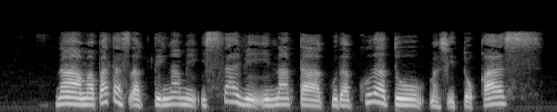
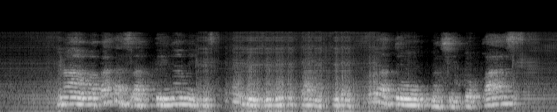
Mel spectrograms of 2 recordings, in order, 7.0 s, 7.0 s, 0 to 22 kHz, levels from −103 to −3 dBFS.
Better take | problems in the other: first | noise reduction (neural separator model SepFormer DNS4)

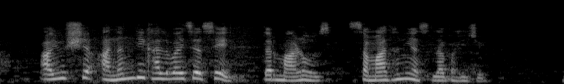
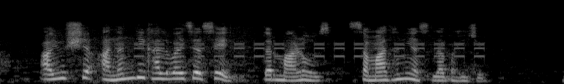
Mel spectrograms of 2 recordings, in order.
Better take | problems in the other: first | background sound (Telephone); 19 dB below the speech

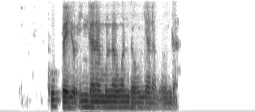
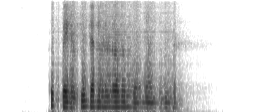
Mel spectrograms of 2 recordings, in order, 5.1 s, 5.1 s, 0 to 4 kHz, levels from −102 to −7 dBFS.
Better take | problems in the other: first | noise reduction (neural separator model SepFormer WHAMR!)

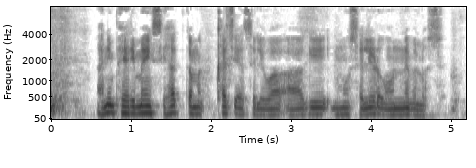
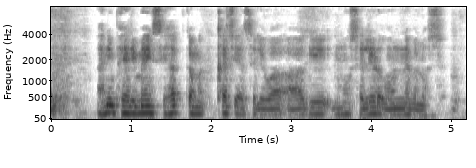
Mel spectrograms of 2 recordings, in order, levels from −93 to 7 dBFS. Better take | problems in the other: first | room echo; dies away in 0.2 s

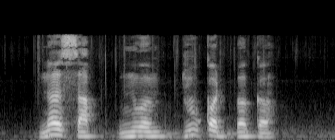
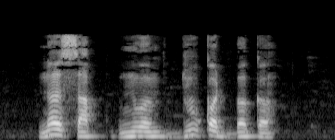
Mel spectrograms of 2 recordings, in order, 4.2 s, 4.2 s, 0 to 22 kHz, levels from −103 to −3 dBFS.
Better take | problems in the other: second | noise reduction (neural separator model SepFormer DNS4)

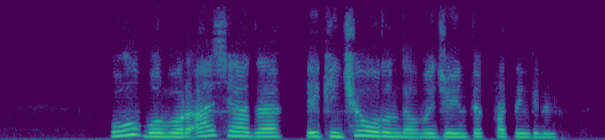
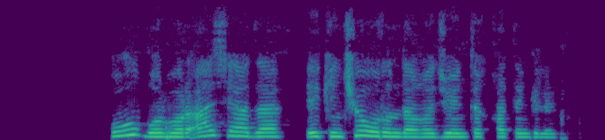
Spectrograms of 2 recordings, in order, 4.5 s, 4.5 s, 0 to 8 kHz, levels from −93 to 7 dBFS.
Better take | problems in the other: second | noise reduction (neural diffusion model UNIVERSE++)

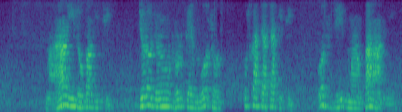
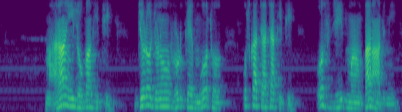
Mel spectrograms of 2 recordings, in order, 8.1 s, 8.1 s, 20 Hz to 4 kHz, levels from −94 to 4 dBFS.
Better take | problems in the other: second | background sound (Gunshot, gunfire); 20 dB below the speech // room echo; dies away in 0.3 s

